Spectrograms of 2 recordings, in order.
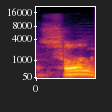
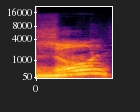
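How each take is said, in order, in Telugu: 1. ఈ పదం s శబ్దంతో మొదలవుతుంది. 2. ఈ పదం z శబ్దంతో మొదలవుతుంది. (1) "సోన్ కాదు" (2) "జోన్ ట్యాగ్ అంటారు"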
